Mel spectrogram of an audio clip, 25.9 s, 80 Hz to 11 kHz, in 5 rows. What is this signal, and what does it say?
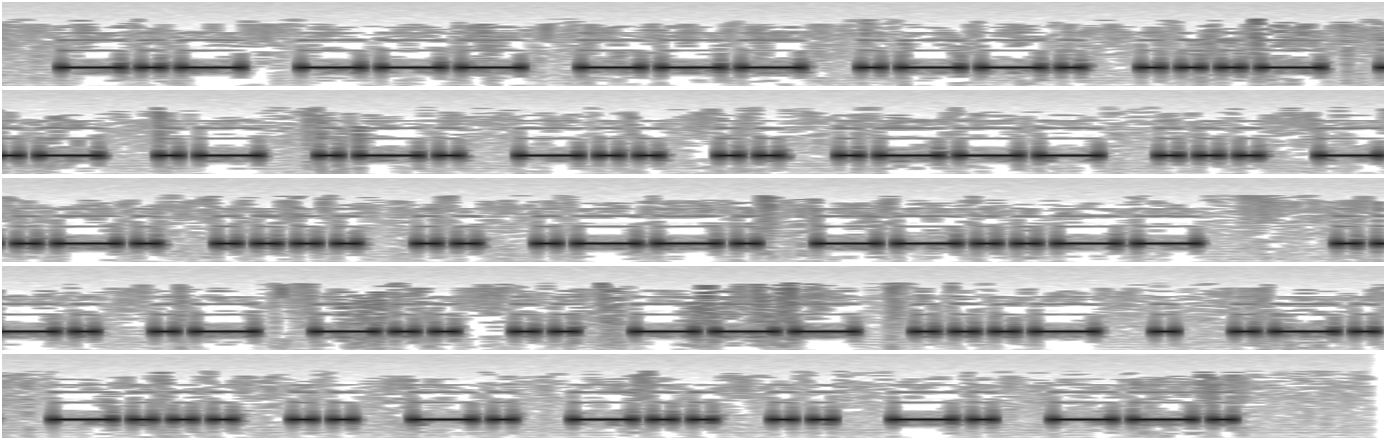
Morse code, heard as a keyed tone, about 16 wpm, 800 Hz. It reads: KOOPVAARDIJSCHIP, RADIOVERBINDING
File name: Z PI4VRZ / PI4VRZ 14-jun-2025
